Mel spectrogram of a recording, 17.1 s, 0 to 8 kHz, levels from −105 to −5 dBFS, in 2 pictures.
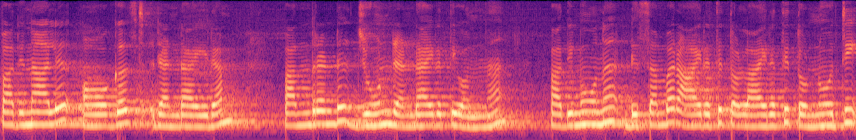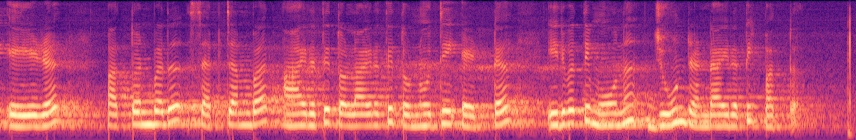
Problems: background sounds at intervals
